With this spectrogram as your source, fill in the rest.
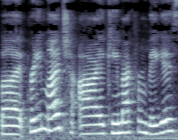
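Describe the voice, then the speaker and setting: A woman at a fairly slow pace, with lively intonation. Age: 20s. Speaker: YouTuber and nursing student. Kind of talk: casual vlog chat. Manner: animated.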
